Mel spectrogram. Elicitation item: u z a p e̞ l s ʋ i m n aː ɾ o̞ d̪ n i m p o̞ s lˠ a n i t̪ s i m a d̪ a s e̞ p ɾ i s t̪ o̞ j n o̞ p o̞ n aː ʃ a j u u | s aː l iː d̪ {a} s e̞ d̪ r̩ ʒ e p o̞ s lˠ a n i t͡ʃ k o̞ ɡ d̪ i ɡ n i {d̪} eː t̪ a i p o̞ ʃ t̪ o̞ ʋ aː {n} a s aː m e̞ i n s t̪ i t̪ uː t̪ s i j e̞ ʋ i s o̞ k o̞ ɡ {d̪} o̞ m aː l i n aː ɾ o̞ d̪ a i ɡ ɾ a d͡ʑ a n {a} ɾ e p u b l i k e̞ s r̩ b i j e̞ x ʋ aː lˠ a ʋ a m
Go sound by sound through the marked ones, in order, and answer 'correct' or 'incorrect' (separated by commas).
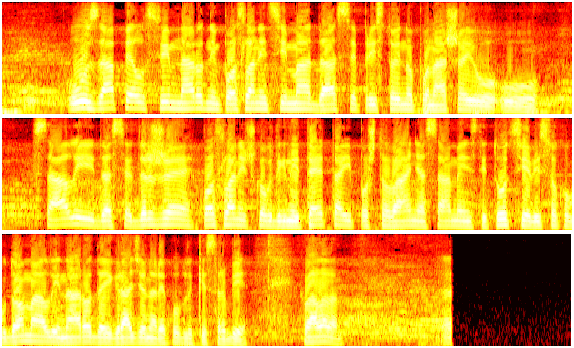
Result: correct, incorrect, incorrect, correct, correct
